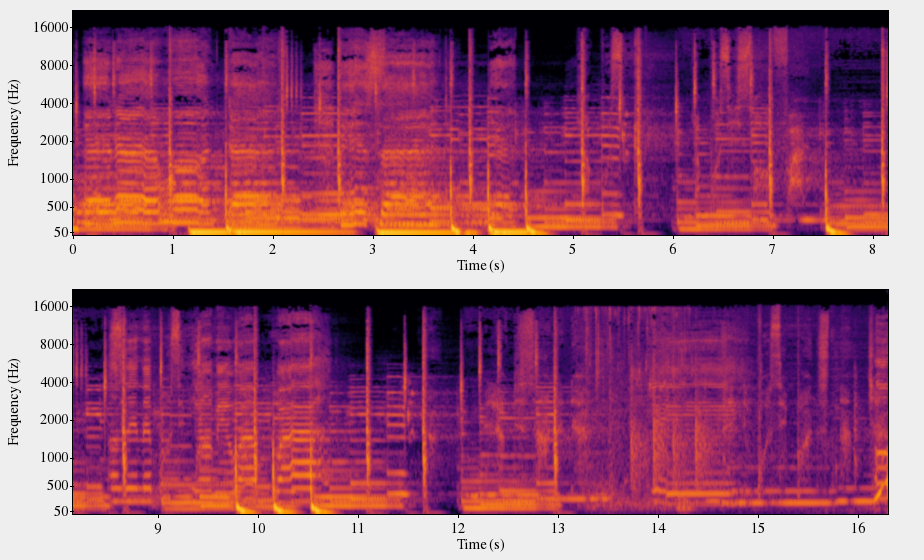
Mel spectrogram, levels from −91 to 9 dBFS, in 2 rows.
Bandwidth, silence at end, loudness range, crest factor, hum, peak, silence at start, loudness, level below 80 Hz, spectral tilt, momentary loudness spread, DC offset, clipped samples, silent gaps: 16.5 kHz; 0 s; 10 LU; 14 dB; none; 0 dBFS; 0 s; -16 LUFS; -18 dBFS; -5 dB/octave; 14 LU; under 0.1%; under 0.1%; none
